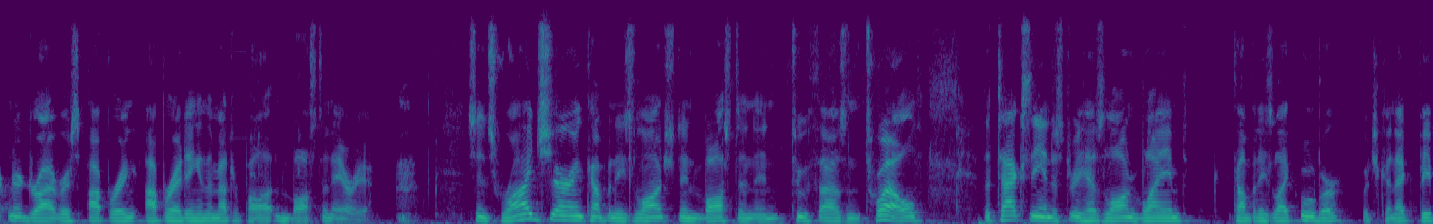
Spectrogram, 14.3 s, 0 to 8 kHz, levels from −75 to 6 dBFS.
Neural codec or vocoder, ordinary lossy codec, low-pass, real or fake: none; Opus, 24 kbps; 7.2 kHz; real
